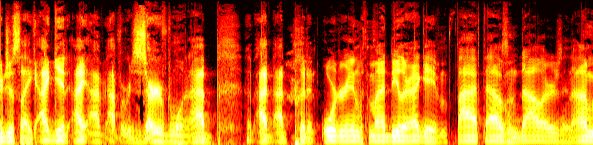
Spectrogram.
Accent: the South, United States; I'm from the South. I don't say everything correctly.

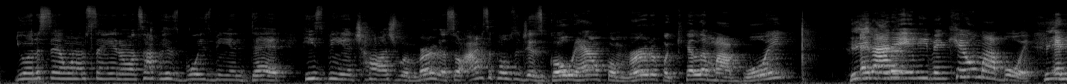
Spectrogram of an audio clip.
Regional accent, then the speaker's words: Brooklyn, New York, United States; Now, I grew up in Crown Heights, Brooklyn, Roosevelt, Long Island, on game.

